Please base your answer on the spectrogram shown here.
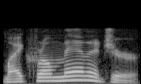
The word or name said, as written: micromanager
